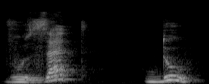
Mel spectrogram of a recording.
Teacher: E com circunflexo no francês, ele sempre vai ter um som bem aberto, similar até do agudo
